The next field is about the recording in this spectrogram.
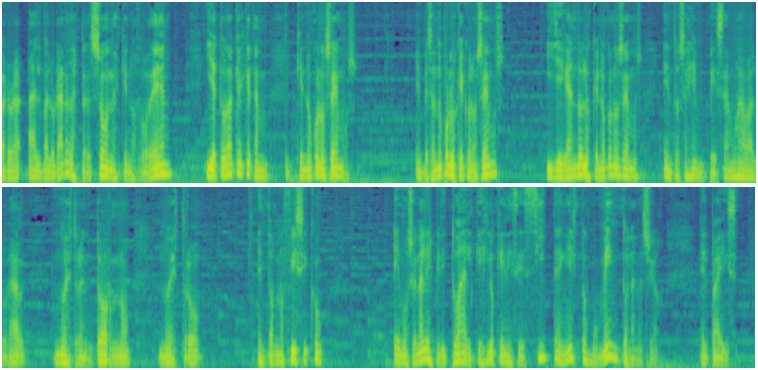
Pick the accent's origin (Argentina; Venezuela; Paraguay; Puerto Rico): Venezuela; Somos los venezolanos los que tenemos que manejar ese amor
